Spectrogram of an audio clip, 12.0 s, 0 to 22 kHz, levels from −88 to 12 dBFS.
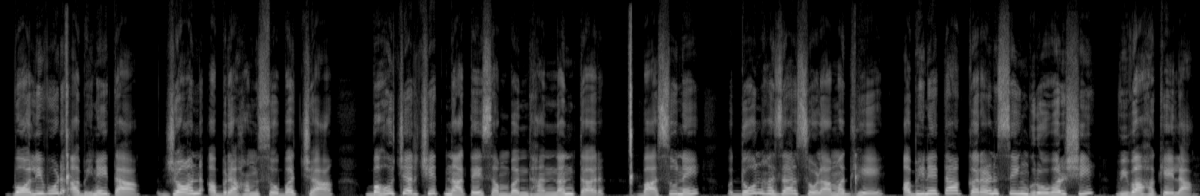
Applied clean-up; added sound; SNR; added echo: neural mask model DeepFilterNet 3.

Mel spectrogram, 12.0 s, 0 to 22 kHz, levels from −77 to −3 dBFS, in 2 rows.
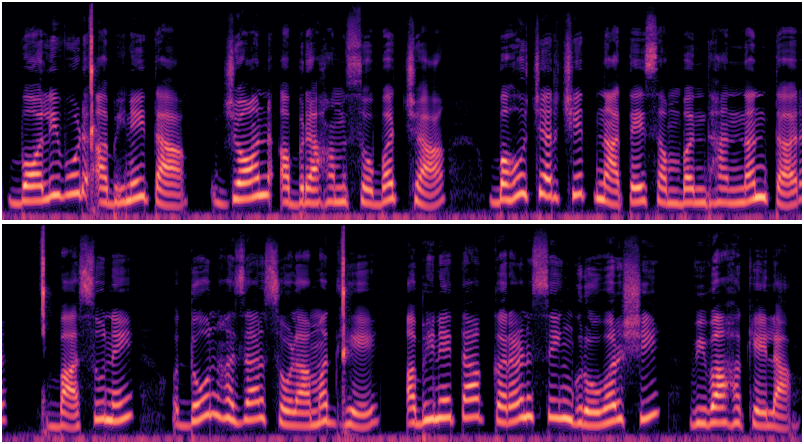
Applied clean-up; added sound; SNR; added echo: neural mask model Resemble Enhance denoiser.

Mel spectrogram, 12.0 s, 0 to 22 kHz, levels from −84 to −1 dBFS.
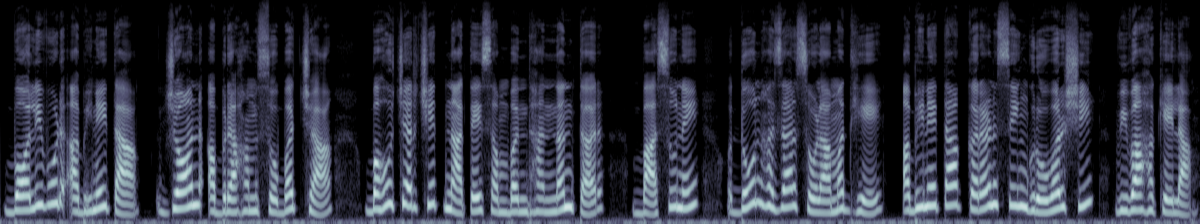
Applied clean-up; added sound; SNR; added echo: none; none; none; none.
